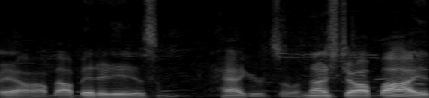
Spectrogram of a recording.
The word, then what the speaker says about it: Haggard: It was Maddox Haggard. Say it like that, Haggard, right? Haggard or Haggard, but I'm thinking it's probably like Merle Haggard.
